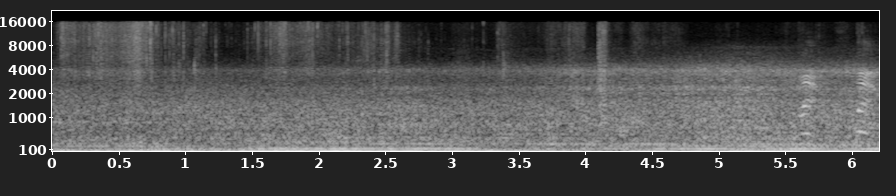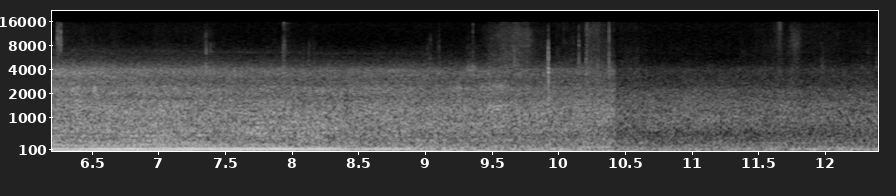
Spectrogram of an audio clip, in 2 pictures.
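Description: Steady low drone of an engine running, like a motor vehicle or road traffic, swelling a little around the middle and cutting off abruptly about ten seconds in.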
